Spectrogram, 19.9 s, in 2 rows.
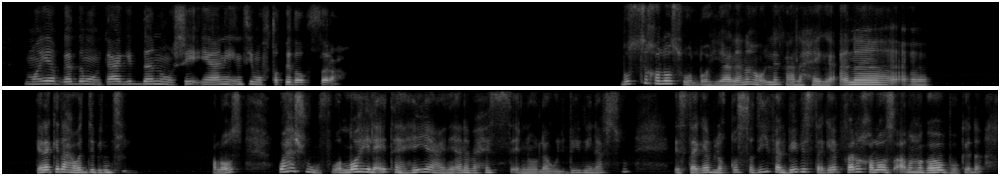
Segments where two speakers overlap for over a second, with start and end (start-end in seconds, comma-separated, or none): none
